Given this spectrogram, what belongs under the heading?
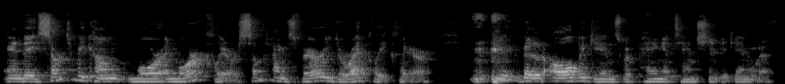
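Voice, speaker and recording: A man who is an author, telling stories as a guest in an unhurried, thoughtful way with frequent filler pauses. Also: medium pitch, darkish tone. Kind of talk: reflective storytelling chat. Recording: roomy sound, distant from the mic.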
